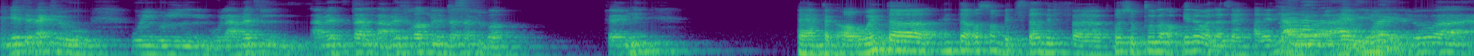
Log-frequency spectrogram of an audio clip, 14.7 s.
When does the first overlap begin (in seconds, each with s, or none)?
12.7 s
